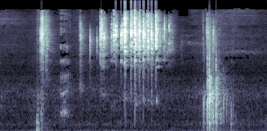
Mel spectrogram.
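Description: Dice rolled during a tabletop game: a sharp clatter, a rattling tumble of hard little knocks, then another burst of clattering as they settle.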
